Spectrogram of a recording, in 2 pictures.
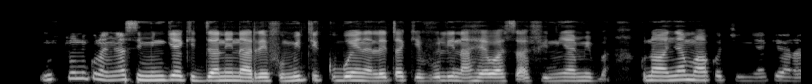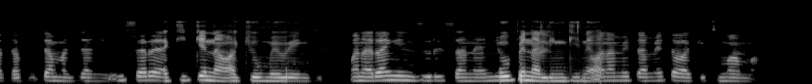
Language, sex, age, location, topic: Swahili, female, 18-24, Nairobi, government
